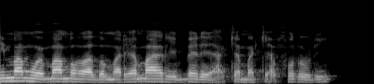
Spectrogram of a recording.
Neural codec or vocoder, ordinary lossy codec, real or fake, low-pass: codec, 16 kHz, 4 kbps, FreqCodec, larger model; Opus, 64 kbps; fake; 7.2 kHz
